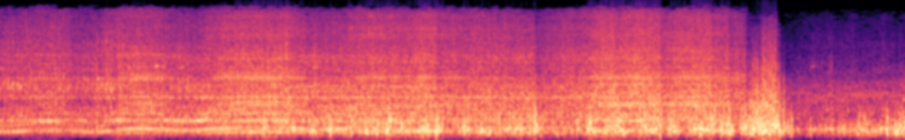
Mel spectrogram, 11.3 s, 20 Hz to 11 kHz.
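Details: 1998 Jeep Cherokee XJ idling with a rapid, somewhat uneven clicking of about four clicks a second throughout; owner reports smoke coming out and is unsure of the cause.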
